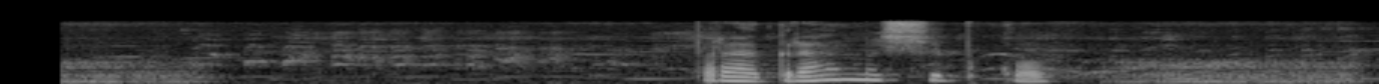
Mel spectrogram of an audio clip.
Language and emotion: Russian, neutral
